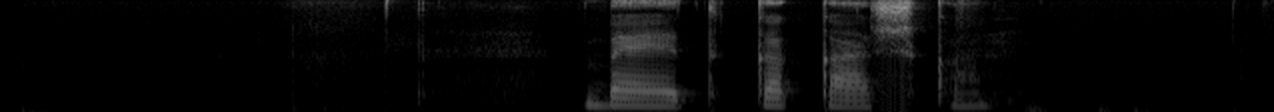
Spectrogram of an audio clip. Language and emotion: Russian, neutral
